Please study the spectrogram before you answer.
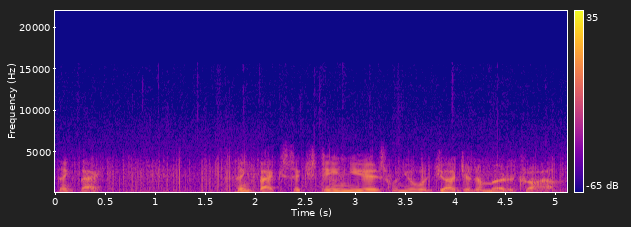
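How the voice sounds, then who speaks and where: An actor playing a brooding, prematurely aged ex-convict in a halting, insistent 1940s radio drama style. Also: male voice, on the low side, fairly even intonation, vocal fry, sharp tone, heavily acted. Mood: quietly menacing. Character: embittered, prematurely aged ex-convict, big and broken. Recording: muffled noisy old radio recording.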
